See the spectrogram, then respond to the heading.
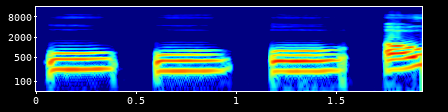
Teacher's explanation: उ ओ औ बोलने पर जीभ का पिछला हिस्सा काम करता है। तो ये हुए पश्च स्वर।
